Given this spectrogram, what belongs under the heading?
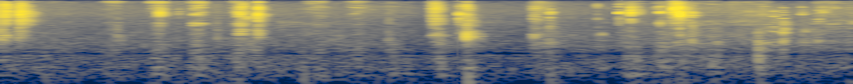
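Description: Scissors trimming a Christmas decoration hung over a door, several quick close snips and crunchy cuts in an irregular rhythm, fairly quiet with no talking.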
